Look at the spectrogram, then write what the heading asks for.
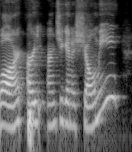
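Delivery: put-on rude old woman voice. Retelling what a rude old lady demanded, imitating a rude old lady. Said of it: "that was literally how she said it".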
